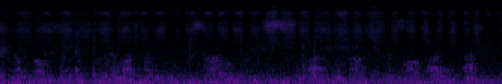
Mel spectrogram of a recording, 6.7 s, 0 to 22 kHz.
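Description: Faint, light scratching and rubbing as a wrapped electrode on a 9-volt battery lead is worked over a steel knife blade for electro-etching.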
